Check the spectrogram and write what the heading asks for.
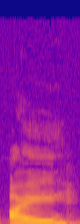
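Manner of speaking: ordinary talk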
